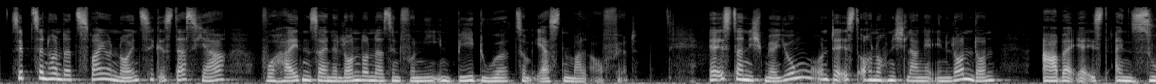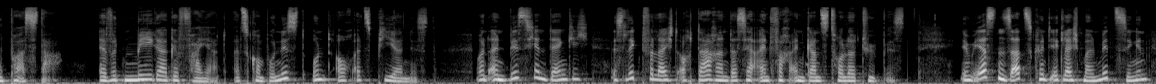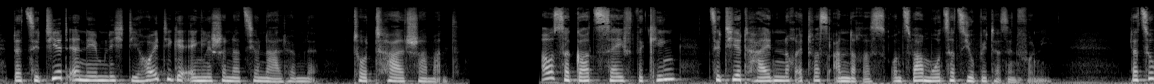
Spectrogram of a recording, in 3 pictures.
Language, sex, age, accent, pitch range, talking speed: German, female, 40-59, German, 160-210 Hz, 165 wpm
